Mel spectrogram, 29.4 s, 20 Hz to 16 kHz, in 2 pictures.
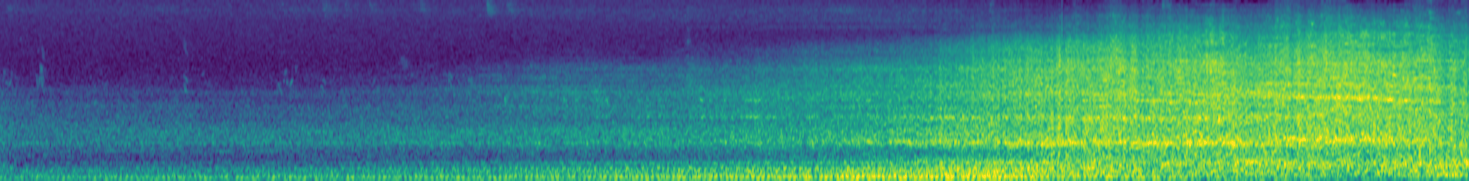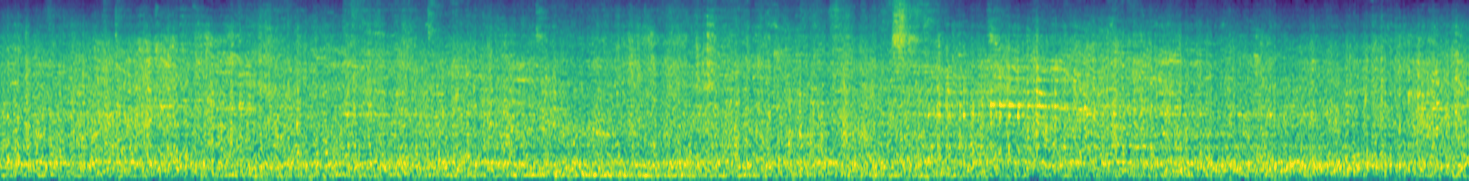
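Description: BNSF double-stack intermodal train approaching and passing: the sound of its lead GE ES44C4 diesel locomotives grows steadily louder over the first nine seconds or so. After that the container-laden well cars roll by with a steady wheel clatter on the rails.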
